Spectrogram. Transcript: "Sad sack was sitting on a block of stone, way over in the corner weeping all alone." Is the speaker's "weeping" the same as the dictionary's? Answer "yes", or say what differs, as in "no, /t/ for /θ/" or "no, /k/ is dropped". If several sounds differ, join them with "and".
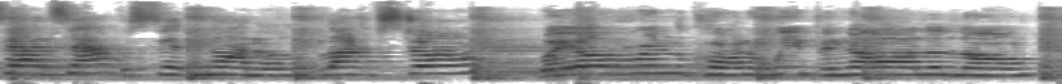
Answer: yes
